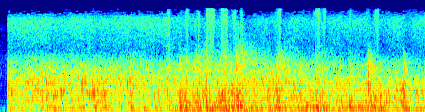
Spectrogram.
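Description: Thunderstorm: low rolling thunder over steady rain, starting suddenly, with scattered sharp crackles.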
